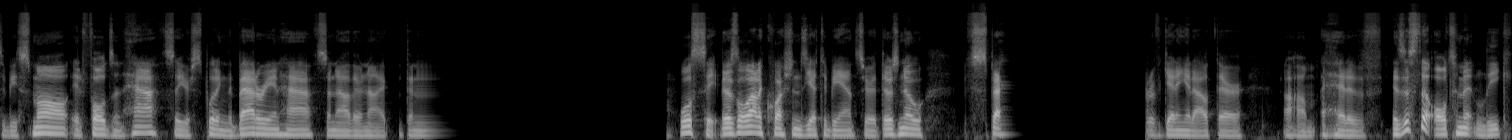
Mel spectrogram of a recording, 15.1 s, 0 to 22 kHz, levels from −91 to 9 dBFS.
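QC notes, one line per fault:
4.17–6.68 s and 10.02–11.47 s, long network dropout: audio likely stopped arriving. After "now they're not they're" the last sound trails off as a fading buzz, then about 2.2 s of silence. Speech returns at "we'll see" with 2.5 s lost. The second gap drops 1.4 s, mostly silent, before "of getting it out".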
